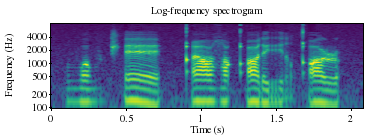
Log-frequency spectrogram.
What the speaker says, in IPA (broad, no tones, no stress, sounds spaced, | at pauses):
v ɔ v t͡ʃʼ ɛ | qʼ iː ʊ̯ zˤ o qʼ o ɾ ə rʲ ə r qʼ ɔ ɭ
